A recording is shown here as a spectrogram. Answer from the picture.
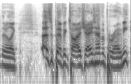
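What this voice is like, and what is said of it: Put-on British accent. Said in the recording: “say like a perfect British accent”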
